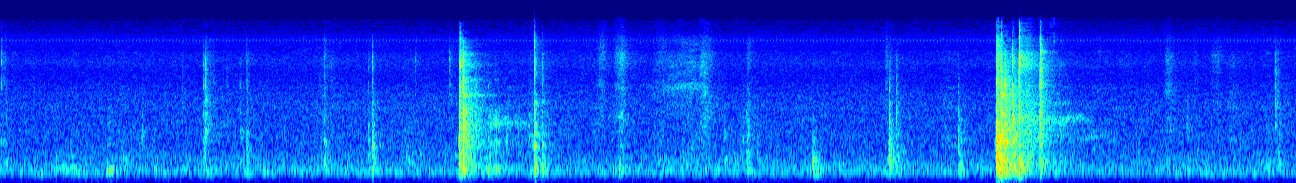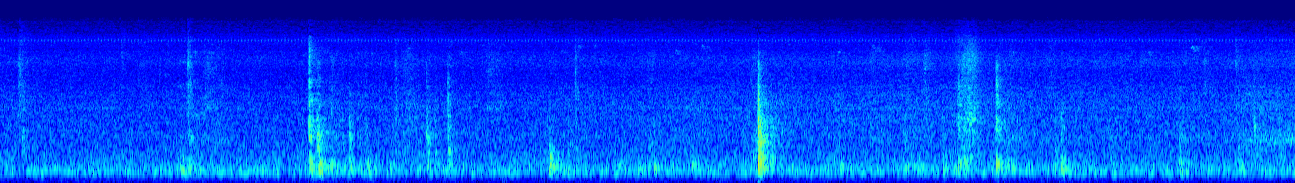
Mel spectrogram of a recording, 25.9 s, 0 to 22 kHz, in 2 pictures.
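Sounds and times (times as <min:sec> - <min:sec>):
loud sharp plastic snaps: 0:10.0 - 0:10.6.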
